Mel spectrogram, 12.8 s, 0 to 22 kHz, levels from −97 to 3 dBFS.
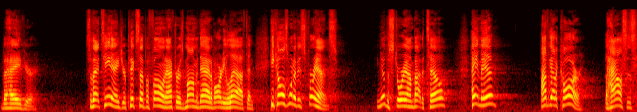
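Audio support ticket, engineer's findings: No faults found on listening; nothing to attribute to any component in the chain.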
